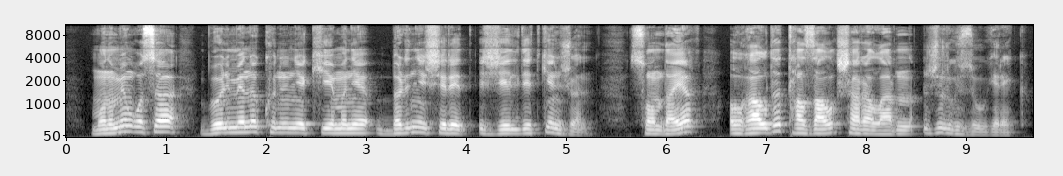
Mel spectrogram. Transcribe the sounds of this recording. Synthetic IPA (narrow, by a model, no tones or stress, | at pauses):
mʊnəme̞ɴqʰo̞sɑ | bɵlme̞nɪkʲʰʏnɪne̞kʲʰejmɪne̞bɪɾne̞ʃe̞ɾe̞t̪ʒe̞ld̪e̞t̪kʲe̞nʒɵ̰n | so̞nd̪ɑjɑq | əlˠʁɑlˠd̪ət̪ʰɑzɑlˠəqʃɑɾɑlˠɑɾənʒʏɾɡʲɪzṵɪkʲʰe̞ɾe̞̰k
